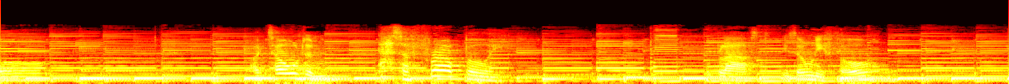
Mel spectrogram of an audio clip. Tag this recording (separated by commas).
Speech, Music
